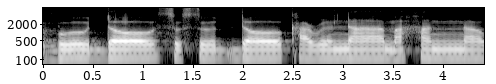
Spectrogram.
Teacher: then the whole is long because of the O and then you've got two short syllables kuru and then na is long because of the long egg the a with the bar over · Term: long syllable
